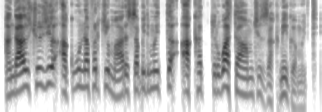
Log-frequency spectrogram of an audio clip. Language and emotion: Kashmiri, neutral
